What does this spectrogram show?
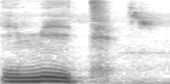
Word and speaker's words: иметь: Pronunciation कुछ इस तरह से होगी, इमीत, इमीत, इमीत।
